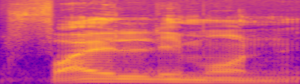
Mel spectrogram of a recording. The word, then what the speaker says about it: Philemon: 우선 이제 영어 발음으로는 이제 파일리몬 이렇게 말하는데 우리 발음이 훨씬 원문에 가깝죠.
